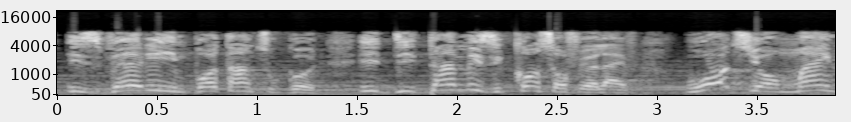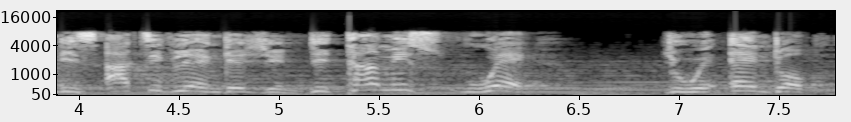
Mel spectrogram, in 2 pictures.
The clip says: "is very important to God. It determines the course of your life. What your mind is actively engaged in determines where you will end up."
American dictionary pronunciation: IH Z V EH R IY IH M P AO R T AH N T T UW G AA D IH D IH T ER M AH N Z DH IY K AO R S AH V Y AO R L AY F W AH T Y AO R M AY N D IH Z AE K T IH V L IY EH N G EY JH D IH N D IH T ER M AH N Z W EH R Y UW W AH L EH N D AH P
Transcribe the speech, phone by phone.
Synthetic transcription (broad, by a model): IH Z V EH R IY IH M P AO T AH N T T UW G AA D IH D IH T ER M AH N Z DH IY K AO S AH F Y AO L AY F W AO T Y AO M AY N D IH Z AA K T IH V L IY EH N G EY JH IH N D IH T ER M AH N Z W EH Y UW W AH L EH N D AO P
